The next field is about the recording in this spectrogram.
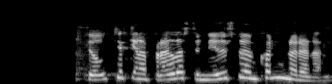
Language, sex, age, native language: Icelandic, female, 30-39, Icelandic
